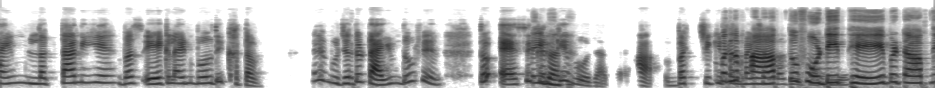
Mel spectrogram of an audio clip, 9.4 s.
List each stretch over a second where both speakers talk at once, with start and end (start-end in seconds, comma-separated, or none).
7.1-8.5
